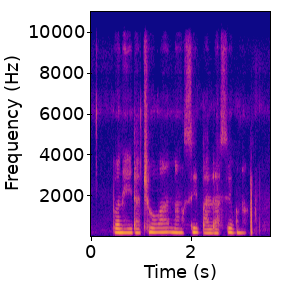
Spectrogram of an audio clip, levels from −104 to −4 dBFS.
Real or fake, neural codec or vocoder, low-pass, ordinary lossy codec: fake; codec, 32 kHz, 1.9 kbps, SNAC; 9.9 kHz; Opus, 32 kbps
